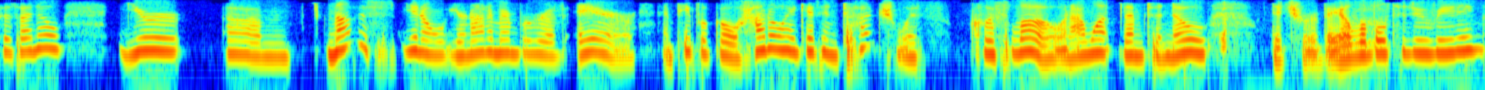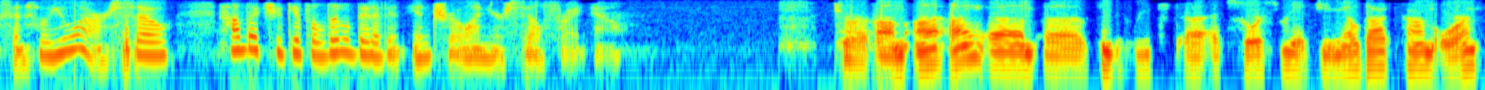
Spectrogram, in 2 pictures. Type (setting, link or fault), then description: link, phone line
